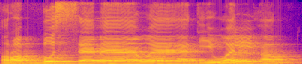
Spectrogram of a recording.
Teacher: ഇതിൽ തുടക്കത്തിലുള്ള റാഇന് തഫ്ഖീം കൊടുക്കണം. വൽ അർദി റാഇനും ദ്വാദിനും തഫ്ഖീം. ദ്വാദിന് കസ്റായതുകൊണ്ട് കുറഞ്ഞ തഫ്ഖീം, മറ്റക്ഷരങ്ങൾക്ക് തർക്കീഖ്.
